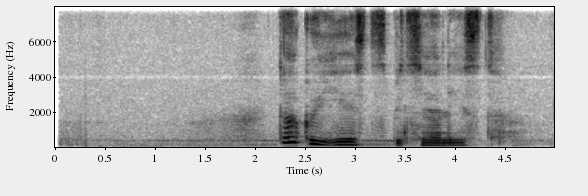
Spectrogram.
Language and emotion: Russian, sad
